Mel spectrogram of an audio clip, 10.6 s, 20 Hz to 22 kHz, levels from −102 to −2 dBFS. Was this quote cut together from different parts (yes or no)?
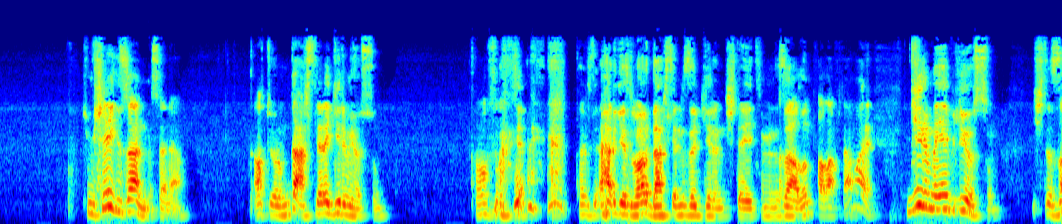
no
